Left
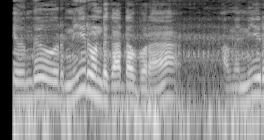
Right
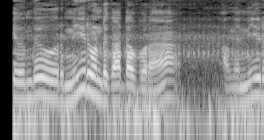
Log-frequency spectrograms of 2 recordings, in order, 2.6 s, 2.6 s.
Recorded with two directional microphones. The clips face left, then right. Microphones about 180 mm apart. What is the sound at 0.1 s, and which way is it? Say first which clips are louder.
Speech: right 3 dB; 5° right (ahead or behind).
